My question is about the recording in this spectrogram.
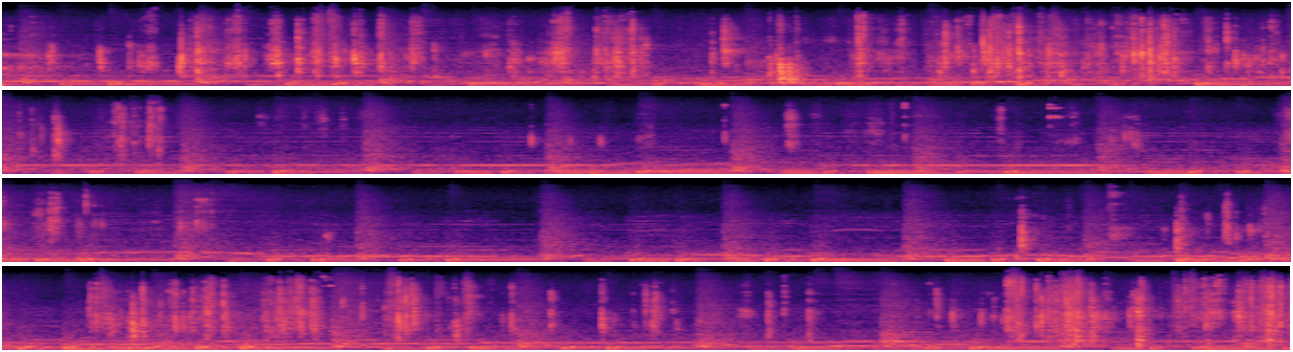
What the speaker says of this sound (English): Let's open up our mounting kit.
